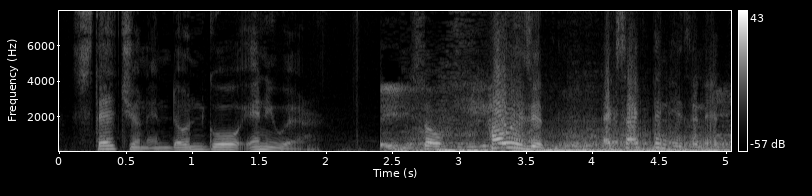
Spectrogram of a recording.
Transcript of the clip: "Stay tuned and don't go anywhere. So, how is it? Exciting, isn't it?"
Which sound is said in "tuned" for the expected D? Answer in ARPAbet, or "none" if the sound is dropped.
none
